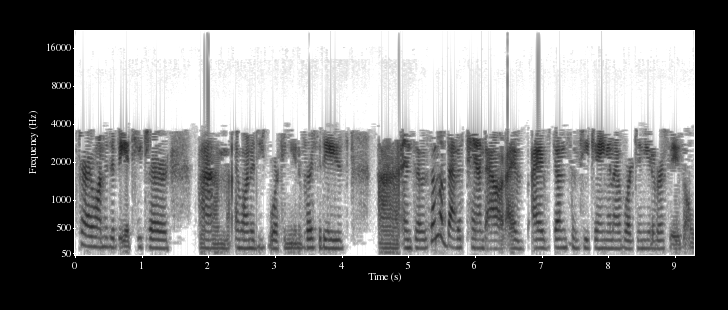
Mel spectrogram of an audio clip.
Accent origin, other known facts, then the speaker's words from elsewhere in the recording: just outside of Milwaukee, Wisconsin, United States; moved away as an adult; also born or lived in Miami / Illinois; So I grew up in Wisconsin, just outside of Milwaukee.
